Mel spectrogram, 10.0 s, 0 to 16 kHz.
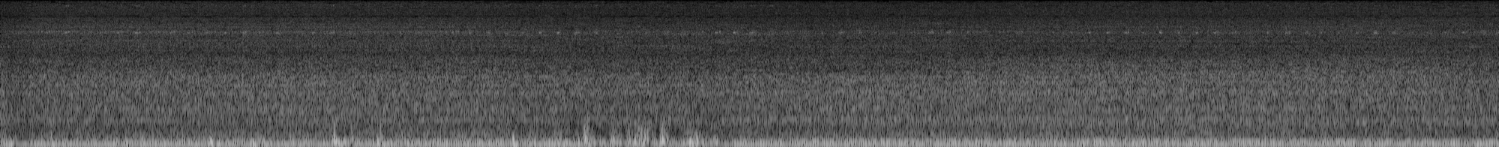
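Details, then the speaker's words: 1997 Mercury Mountaineer 5.0L V8 idling fully cold with a fast, faint high chirp near the belts from worn, dry camshaft synchronizer bushings; fix is oiling the bushing via the removed cam sensor. "the 3.8 L and I think the 4.0 and of course the 5.0 it's right next to belts and there's that chirp noise right"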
